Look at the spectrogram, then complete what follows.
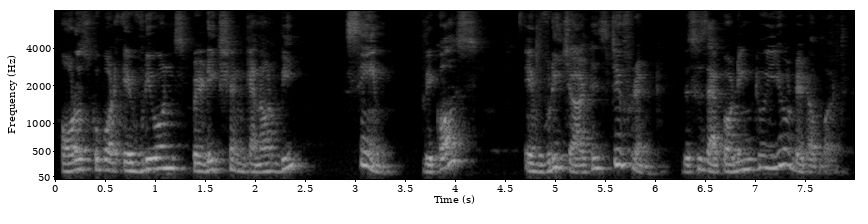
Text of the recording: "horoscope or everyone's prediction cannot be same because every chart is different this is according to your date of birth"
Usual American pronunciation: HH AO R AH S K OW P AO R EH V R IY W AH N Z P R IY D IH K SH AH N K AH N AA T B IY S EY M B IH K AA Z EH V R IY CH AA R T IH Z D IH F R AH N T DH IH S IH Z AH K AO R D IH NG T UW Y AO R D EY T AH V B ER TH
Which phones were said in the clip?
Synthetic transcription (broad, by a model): HH AO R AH S K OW P AO R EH V R IY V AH N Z P R IY D IH K SH AH N K AH N AA T B IY S EY M B IH K AA Z EH V R IY CH AA R T IH Z D IH F R AH N T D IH S IH Z AH K AO R D IH NG T UW Y AO R D EY T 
